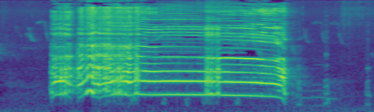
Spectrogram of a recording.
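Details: White rooster crowing once: a loud, harmonic cock-a-doodle-doo lasting over two seconds, opening with a few broken notes and then holding a long, steady, level tone before cutting off abruptly, followed by quiet clucks.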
